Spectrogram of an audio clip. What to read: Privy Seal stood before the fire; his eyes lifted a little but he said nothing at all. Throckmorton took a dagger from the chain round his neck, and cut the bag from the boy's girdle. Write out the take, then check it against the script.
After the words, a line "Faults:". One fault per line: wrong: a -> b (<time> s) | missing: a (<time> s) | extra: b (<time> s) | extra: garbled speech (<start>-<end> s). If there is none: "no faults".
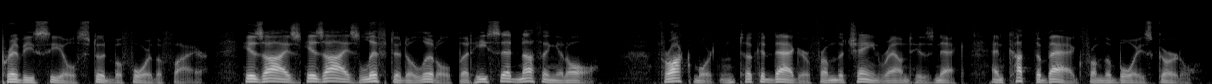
Privy Seal stood before the fire; his eyes his eyes lifted a little but he said nothing at all. Throckmorton took a dagger from the chain round his neck, and cut the bag from the boy's girdle.
Faults:
extra: his eyes (3.0 s)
